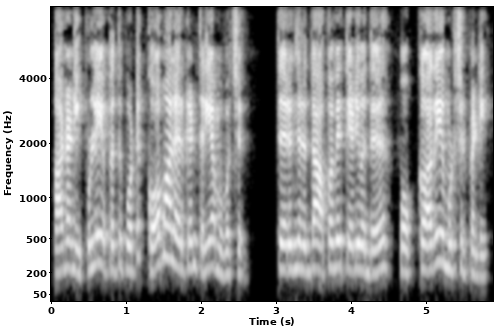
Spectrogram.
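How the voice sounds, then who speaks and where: A woman's voice: a little high, steady tone, brisk, fairly bright tone. A woman voicing a menacing, vengeful young man who taunts and threatens in an audiobook.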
